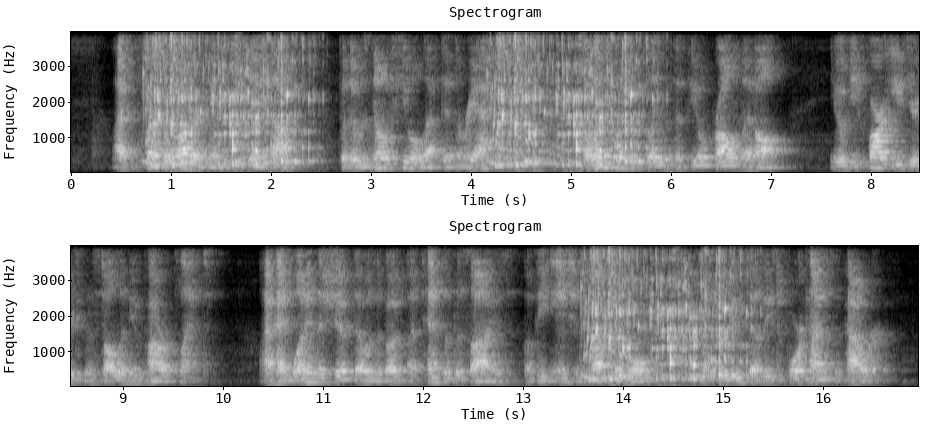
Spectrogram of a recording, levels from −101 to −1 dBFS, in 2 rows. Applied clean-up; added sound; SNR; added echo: none; Sink (filling or washing); -1 dB; reverberation time 0.6 s.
